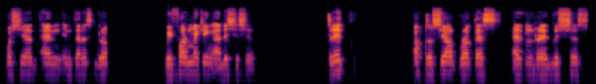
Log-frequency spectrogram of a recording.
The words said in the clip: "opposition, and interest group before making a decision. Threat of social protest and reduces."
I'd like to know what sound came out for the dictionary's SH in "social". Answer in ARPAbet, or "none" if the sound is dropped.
S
